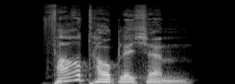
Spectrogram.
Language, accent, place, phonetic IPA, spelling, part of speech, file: German, Germany, Berlin, [ˈfaːɐ̯ˌtaʊ̯klɪçm̩], fahrtauglichem, adjective, De-fahrtauglichem.ogg
- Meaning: strong dative masculine/neuter singular of fahrtauglich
